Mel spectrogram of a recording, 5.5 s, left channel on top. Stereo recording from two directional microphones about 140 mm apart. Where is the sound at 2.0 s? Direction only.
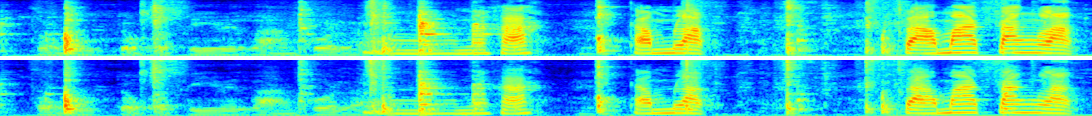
10° right (ahead or behind).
